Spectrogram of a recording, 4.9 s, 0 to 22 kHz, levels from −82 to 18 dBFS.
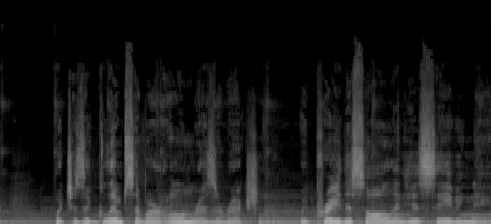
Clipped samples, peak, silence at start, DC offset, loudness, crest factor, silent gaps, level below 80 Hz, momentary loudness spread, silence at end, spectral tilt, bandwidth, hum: under 0.1%; -8 dBFS; 0 s; under 0.1%; -25 LUFS; 16 dB; none; -44 dBFS; 11 LU; 0 s; -6 dB/octave; 17 kHz; none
